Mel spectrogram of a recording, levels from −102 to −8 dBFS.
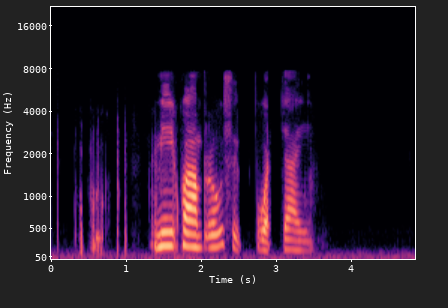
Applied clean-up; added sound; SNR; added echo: neural diffusion model UNIVERSE++.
